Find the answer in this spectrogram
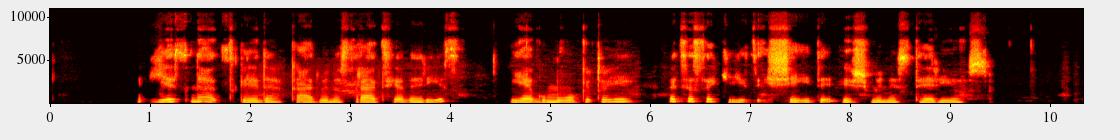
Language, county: Lithuanian, Šiauliai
